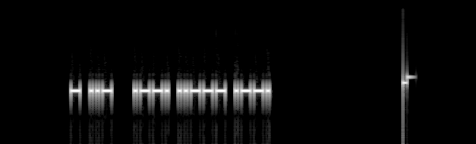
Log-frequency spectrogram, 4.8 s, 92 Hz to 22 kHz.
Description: Morse code, heard as a keyed tone, about 38 wpm, 700 Hz. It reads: TU P2P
